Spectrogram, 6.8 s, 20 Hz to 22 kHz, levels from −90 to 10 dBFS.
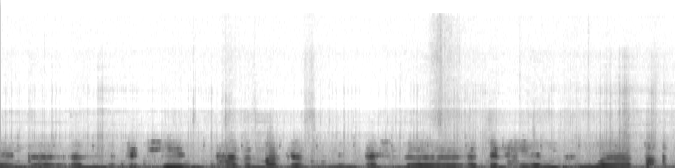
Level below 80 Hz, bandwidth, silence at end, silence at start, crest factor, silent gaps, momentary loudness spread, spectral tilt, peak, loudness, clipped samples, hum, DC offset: -38 dBFS; 7.6 kHz; 0 s; 0 s; 14 dB; none; 7 LU; -9 dB/octave; -4 dBFS; -20 LUFS; under 0.1%; none; under 0.1%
